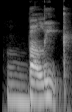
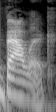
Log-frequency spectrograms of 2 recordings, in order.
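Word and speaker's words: Balak: a named Bal no Bic I googled this and now I'm embarrassing myself hang on it is balic was that either of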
